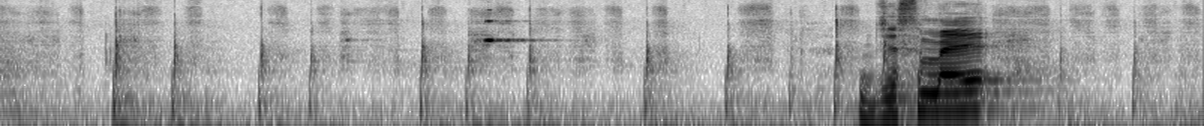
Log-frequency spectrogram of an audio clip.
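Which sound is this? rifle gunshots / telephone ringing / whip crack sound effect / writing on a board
writing on a board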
